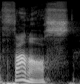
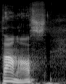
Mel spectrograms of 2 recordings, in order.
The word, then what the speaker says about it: Thanos: tab was how does a fan us or Thanos although it actually pronounced Thanos Noah Tony Stark's name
